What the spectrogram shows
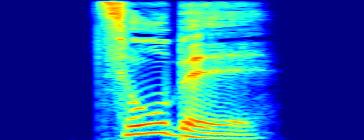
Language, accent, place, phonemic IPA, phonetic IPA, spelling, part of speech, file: German, Germany, Berlin, /ˈt͡soːbəl/, [ˈt͡soːbl̩], Zobel, noun, De-Zobel.ogg
- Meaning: sable (Martes zibellina)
